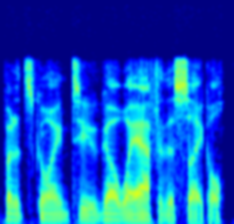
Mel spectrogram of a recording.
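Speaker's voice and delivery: ordinary talk, nothing marked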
